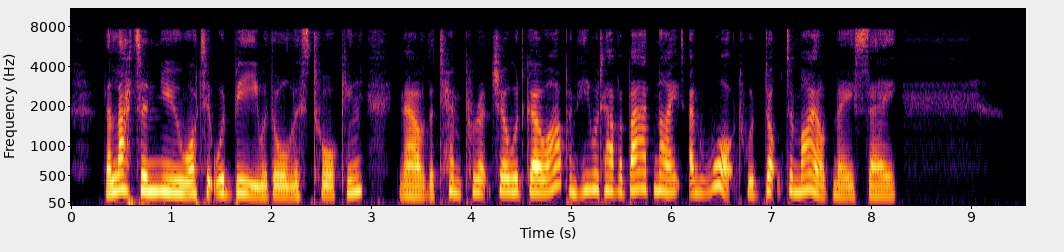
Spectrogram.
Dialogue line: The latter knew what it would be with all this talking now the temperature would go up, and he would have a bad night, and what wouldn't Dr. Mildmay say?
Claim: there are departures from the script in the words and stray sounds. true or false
true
